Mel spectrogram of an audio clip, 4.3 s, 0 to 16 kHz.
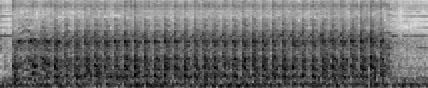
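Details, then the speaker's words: Ford 7.3 Powerstroke diesel, after replacing driver-side glow plugs (cylinder 4 code), cranked via starter jumper to check for hydrolock from oil in glow plug holes: starter turns evenly, about six or seven compression pulses a second, no binding; cranks freely, not locked. "And what we're doing is making sure the engine cranks over. So I'm having to apply power to this since I had to make battery cables because this was a theft vehicle. So we're just gonna listen to it crank over and make sure it's not hydro locked."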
